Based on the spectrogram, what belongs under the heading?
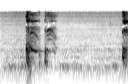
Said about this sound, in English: You will hear a little bit more of this tonight, coughing, but tomorrow it's gone.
